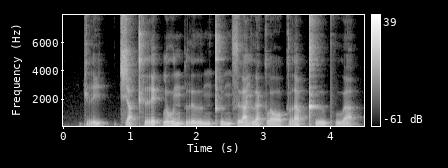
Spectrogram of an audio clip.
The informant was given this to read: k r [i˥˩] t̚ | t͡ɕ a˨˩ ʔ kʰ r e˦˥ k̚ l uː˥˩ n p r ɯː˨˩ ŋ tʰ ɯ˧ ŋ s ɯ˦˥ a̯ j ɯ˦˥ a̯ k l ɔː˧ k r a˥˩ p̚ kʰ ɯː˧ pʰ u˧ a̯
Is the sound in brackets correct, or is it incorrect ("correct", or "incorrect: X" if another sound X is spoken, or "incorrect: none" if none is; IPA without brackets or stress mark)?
incorrect: i˨˩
